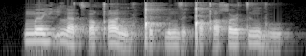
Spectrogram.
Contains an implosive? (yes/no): no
